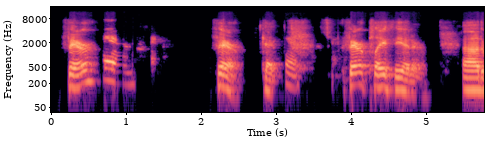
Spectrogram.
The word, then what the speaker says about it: Ferre: Did I pronounce that correctly? Fair? Fair.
